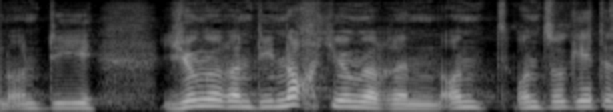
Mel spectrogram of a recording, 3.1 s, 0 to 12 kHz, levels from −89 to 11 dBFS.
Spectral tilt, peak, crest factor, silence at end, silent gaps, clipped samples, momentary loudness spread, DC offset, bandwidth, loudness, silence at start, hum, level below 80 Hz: -6 dB/octave; -8 dBFS; 18 dB; 0 s; none; under 0.1%; 9 LU; under 0.1%; 12 kHz; -27 LUFS; 0 s; none; -78 dBFS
